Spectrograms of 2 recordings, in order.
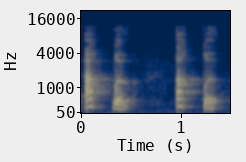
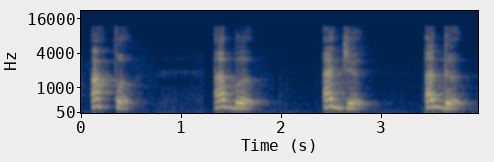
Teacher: जब ये हरूफ साकिन होते हैं तो आवाज को हिला दिया जाता है, आवाज हिलती है, जिसमें काफ और ता पे तो कलकला ज्यादा है, सबसे ज्यादा काफ पे होता है, अक, इस तरह की आवाज आती है, ठीक है।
